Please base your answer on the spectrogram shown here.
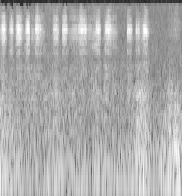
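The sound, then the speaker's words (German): Handwriting with a pen: many short, scratchy strokes come in quick, irregular bursts with brief pauses between them, faint and alone without voices. “Also ist nicht so einfach hier unten zu schreiben, ne?”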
